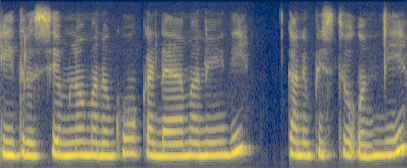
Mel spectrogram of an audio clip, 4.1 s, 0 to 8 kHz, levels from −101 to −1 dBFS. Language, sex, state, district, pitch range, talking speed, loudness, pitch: Telugu, female, Andhra Pradesh, Krishna, 225-255 Hz, 130 wpm, -13 LUFS, 235 Hz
